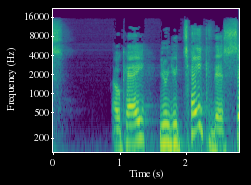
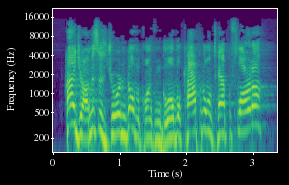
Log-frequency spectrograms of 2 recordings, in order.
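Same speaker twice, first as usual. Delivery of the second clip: question-like rise at the end, faster; 8 semitones higher than usual. Demonstrating a phone call opening, with rising pitch at the end. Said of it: "When you raise your voice up like that".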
